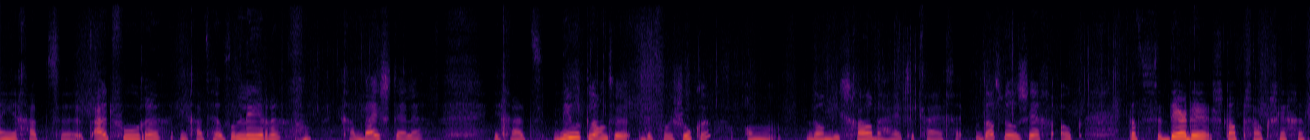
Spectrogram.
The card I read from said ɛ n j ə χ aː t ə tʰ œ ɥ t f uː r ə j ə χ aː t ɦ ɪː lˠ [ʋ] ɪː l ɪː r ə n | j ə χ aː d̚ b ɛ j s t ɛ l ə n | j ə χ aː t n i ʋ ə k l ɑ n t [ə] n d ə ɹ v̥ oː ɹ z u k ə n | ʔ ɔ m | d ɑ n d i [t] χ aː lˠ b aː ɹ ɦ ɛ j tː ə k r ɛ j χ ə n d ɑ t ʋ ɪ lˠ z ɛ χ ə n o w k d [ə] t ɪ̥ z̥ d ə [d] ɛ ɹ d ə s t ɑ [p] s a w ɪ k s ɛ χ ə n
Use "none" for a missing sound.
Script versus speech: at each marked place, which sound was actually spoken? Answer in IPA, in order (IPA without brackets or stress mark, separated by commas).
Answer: v, ə, s, ɑ, d, p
